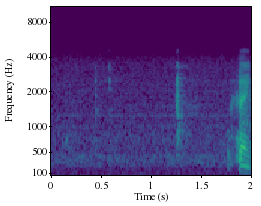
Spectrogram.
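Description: A pause in speech over a conference-call line: faint line hiss with a few soft clicks, one sharper click just past the middle, then a voice begins "Thank you" right at the end.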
